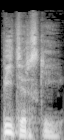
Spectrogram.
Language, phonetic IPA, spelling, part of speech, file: Russian, [ˈpʲitʲɪrskʲɪj], питерский, adjective, Ru-питерский.ogg
- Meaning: Saint Petersburg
